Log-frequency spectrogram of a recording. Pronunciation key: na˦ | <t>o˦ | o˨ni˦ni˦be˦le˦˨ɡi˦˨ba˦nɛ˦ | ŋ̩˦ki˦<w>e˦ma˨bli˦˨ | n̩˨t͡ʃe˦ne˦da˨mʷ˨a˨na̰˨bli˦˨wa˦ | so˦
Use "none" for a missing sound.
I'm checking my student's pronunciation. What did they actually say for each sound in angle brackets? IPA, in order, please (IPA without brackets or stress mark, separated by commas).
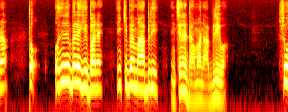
t, b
